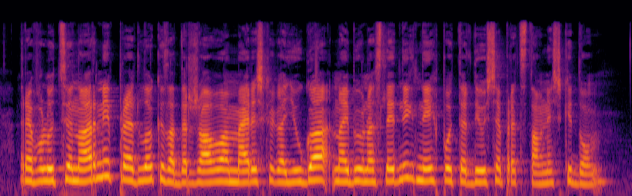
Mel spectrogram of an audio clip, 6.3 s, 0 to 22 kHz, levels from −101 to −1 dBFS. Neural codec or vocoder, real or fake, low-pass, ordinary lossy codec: none; real; 14.4 kHz; MP3, 96 kbps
